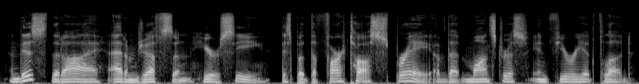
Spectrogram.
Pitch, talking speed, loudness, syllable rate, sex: 120 Hz, 180 wpm, -19 LUFS, 4.5 syllables/s, male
